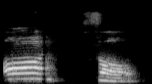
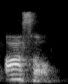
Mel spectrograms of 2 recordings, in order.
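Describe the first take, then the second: First: Awful with a long rounded aw; awful in slow syllables, East Coast style; East Coast pronunciation. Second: Awful opened like off-ul; California pronunciation. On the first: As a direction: draw out awful as AW-ful. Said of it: "on the East Coast is pronounced". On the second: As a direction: say awful with the vowel of off. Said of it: "So they say". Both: Shown as a demonstration.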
